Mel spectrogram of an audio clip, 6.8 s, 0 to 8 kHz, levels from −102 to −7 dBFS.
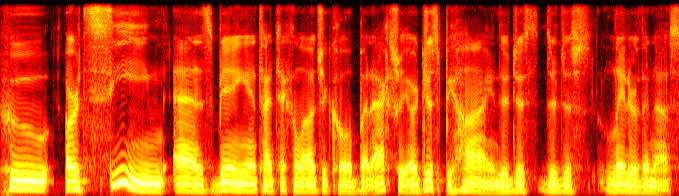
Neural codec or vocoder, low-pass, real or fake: none; 7.2 kHz; real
